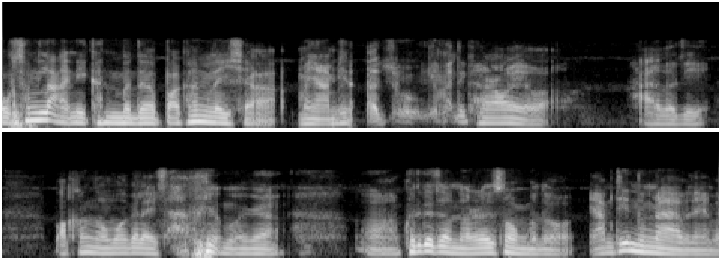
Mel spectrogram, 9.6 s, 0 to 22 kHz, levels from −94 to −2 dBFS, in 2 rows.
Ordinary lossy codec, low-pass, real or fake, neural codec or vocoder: Opus, 32 kbps; 7.2 kHz; real; none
